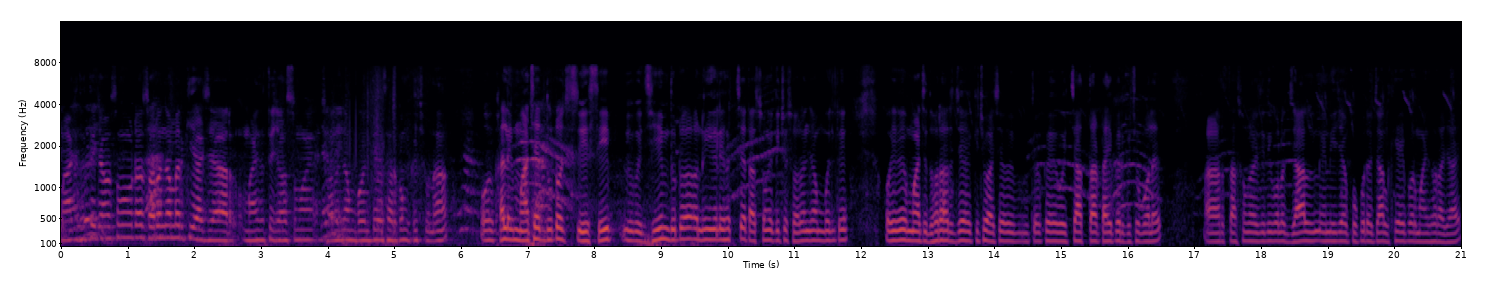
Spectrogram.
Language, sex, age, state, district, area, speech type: Bengali, male, 30-45, West Bengal, Uttar Dinajpur, rural, spontaneous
